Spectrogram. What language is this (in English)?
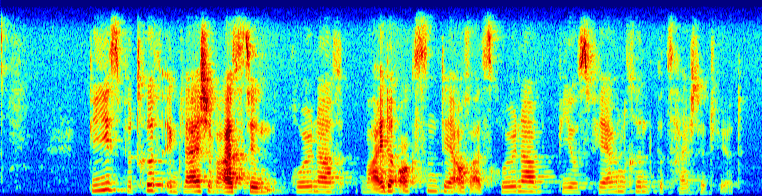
German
